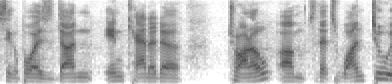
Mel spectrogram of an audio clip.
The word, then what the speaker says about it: Toronto: Uh, I lived in Toronto, Canada for seven years or as the locals say, Toronto.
